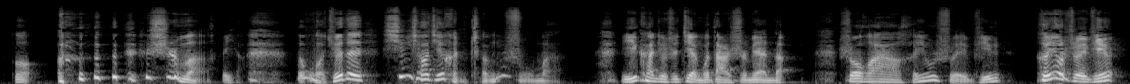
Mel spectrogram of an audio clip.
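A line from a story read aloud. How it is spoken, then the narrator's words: Laughing, flattering. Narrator (Chinese): 那男人笑着做分析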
